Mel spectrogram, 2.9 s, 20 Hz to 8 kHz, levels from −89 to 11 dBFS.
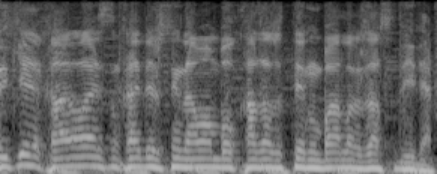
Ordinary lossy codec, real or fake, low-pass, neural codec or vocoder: none; real; none; none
